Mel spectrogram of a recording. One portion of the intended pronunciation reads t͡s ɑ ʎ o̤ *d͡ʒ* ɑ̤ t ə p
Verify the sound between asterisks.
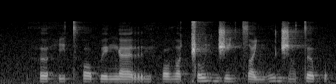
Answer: correct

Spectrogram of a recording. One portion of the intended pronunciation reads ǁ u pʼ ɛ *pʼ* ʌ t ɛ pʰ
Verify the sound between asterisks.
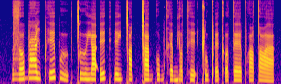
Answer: incorrect: kʼ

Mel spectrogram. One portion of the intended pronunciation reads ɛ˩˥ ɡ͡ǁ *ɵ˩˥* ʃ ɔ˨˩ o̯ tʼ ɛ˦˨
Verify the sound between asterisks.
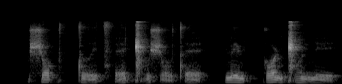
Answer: incorrect: o˩˥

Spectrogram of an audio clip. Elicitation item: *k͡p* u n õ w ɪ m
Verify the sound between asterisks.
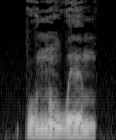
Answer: incorrect: p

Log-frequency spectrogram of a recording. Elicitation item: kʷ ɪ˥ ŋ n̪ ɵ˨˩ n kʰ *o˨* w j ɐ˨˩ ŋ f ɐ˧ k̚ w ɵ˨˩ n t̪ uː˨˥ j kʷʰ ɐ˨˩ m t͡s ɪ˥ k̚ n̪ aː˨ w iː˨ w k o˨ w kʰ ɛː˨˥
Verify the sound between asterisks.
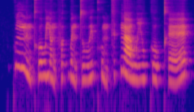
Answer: incorrect: o˧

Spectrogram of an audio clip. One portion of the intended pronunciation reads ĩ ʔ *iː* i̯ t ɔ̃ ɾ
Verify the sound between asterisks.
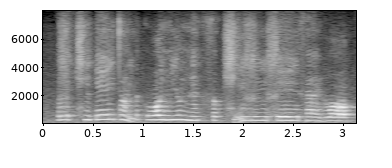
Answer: incorrect: eː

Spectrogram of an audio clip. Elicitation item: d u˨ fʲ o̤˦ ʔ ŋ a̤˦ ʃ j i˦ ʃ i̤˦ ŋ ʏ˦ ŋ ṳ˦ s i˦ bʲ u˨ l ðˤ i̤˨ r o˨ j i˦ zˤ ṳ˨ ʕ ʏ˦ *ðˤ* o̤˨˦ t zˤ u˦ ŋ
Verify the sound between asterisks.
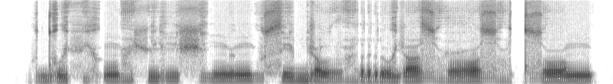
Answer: incorrect: zˤ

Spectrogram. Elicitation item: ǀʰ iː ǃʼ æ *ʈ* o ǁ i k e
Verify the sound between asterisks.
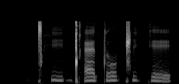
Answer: incorrect: t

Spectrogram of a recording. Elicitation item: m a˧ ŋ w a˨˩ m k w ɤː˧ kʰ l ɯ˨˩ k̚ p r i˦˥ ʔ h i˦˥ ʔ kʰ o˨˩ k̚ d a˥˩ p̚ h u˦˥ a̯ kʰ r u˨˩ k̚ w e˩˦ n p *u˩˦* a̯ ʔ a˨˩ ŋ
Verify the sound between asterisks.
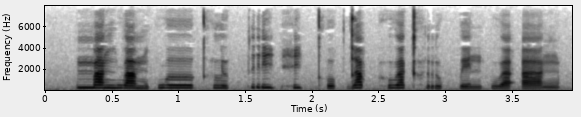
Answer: correct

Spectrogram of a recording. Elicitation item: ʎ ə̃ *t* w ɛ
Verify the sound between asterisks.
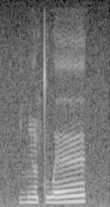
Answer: correct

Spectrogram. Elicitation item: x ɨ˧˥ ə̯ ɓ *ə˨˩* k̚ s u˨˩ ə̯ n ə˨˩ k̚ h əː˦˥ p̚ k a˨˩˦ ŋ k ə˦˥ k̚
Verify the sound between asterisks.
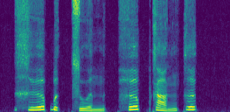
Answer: correct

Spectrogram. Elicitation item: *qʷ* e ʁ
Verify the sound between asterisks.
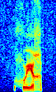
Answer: incorrect: χʷ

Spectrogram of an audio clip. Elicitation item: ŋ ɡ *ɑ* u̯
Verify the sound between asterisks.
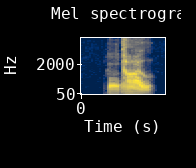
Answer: correct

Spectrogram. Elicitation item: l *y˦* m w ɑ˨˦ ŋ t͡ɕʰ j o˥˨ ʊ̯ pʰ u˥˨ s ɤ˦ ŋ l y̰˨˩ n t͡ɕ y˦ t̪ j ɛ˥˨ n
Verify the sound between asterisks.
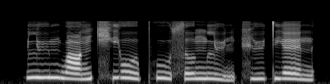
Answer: correct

